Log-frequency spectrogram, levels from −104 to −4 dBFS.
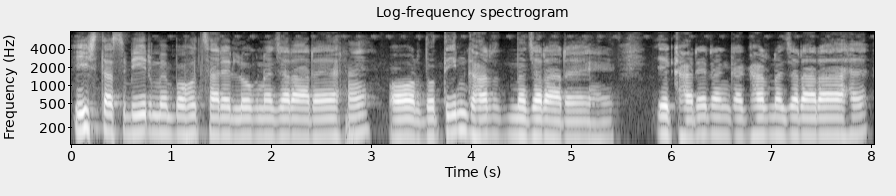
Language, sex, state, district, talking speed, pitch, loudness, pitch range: Hindi, male, Jharkhand, Palamu, 200 wpm, 145 Hz, -15 LUFS, 140-155 Hz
